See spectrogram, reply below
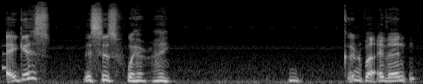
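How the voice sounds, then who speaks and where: Forlorn, slow, high-voiced young man. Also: expressive, husky, full character voice. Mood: dejected. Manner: dejected, halting. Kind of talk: English game dub acting.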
